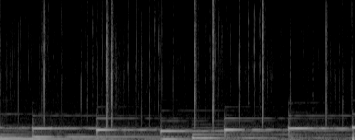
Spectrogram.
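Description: Slow, soft piano music, a new note or chord about every half second, over the crackling and popping of a wood fire.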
